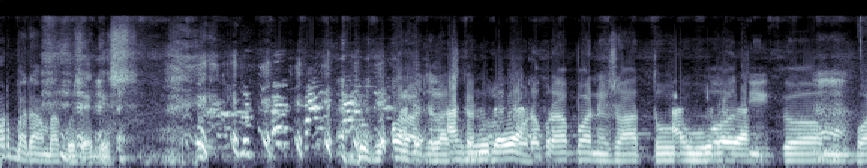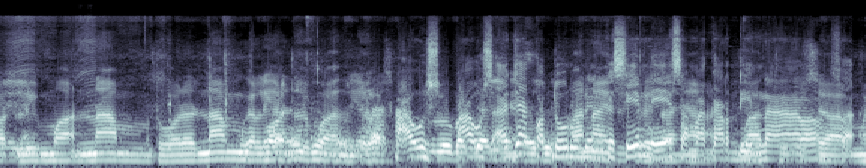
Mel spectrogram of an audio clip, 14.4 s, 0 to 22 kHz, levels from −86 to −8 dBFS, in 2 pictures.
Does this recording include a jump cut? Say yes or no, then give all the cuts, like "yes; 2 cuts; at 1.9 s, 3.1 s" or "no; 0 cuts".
no; 0 cuts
